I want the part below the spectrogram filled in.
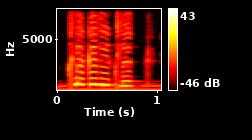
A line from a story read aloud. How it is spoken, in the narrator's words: it chirped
